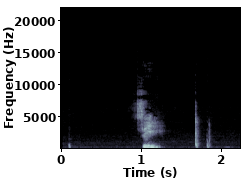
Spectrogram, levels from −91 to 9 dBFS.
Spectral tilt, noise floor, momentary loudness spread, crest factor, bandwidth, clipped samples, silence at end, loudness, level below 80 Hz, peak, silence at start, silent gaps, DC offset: -5 dB/octave; -73 dBFS; 21 LU; 22 dB; 9.2 kHz; under 0.1%; 0.4 s; -20 LUFS; -70 dBFS; -4 dBFS; 0.95 s; none; under 0.1%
